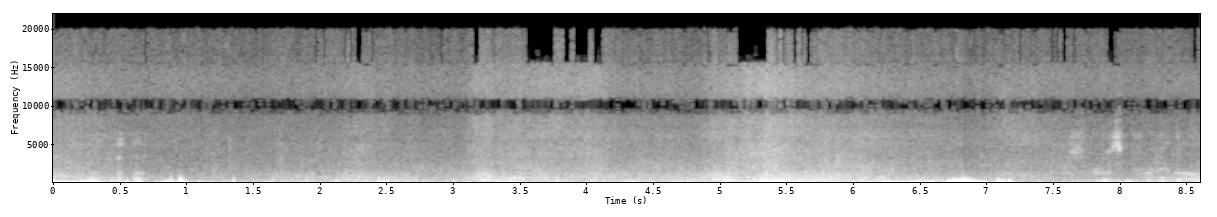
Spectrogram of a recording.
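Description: Wind and waves at sea on a four-day sailing passage to Beaufort, NC: steady wind buffeting the microphone over rushing, surging water around the boat, loud and close throughout.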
